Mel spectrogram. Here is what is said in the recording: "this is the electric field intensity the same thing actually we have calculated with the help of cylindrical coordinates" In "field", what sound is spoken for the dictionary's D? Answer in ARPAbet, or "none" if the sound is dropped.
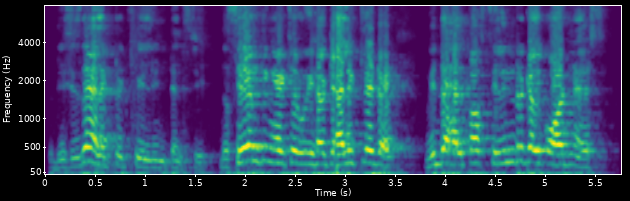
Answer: D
